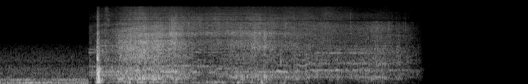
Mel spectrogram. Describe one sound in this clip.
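A snowboard scrapes across hard snow.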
